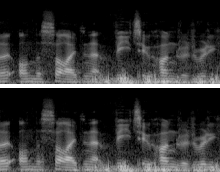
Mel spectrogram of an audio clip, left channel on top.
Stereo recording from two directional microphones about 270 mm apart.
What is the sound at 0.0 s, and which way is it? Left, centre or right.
Speech, centre.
